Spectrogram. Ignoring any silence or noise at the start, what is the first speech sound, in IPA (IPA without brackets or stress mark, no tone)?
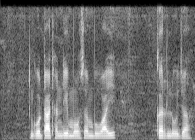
ɡ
